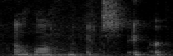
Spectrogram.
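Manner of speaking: normal talking voice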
